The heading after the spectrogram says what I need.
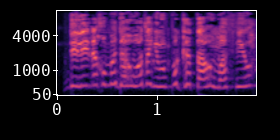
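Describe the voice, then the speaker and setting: A woman's voice: extremely high pitch, racing, bright, forceful tone, no echo. An actress with a Cebuano accent playing an emotional young woman in a radio drama. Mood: shocked, indignant. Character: emotional young woman hurt by her boyfriend.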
